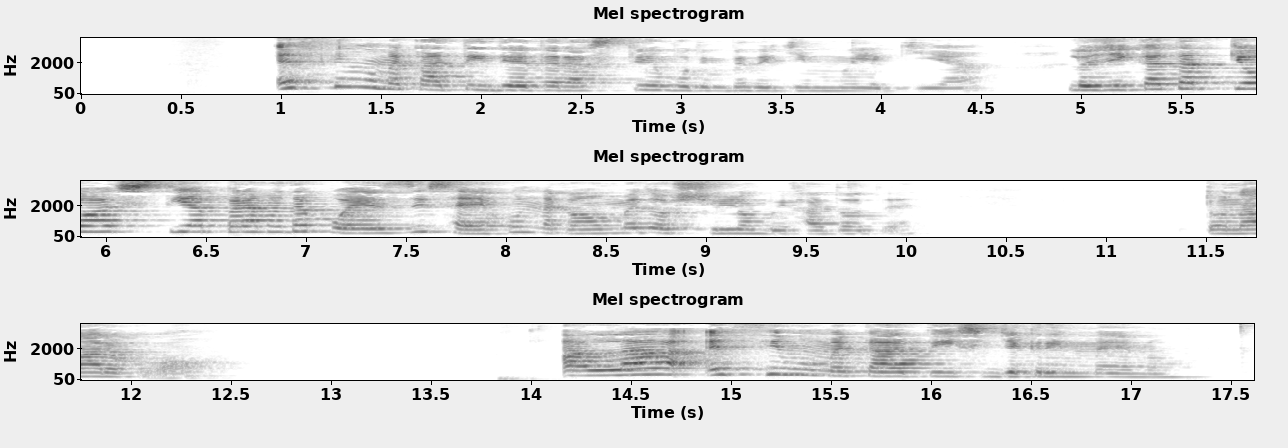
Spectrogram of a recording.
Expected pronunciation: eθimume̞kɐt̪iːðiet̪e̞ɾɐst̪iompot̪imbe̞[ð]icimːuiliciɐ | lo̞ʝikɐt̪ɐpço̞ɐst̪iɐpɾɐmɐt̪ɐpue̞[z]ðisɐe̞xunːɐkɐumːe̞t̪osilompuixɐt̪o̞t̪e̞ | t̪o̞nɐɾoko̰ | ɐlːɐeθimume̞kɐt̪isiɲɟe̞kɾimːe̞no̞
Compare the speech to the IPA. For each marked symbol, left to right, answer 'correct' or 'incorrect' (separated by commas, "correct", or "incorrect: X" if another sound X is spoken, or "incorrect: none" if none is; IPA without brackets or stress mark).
correct, correct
